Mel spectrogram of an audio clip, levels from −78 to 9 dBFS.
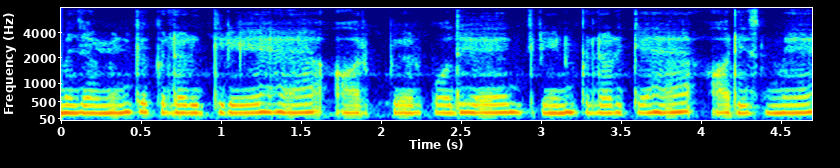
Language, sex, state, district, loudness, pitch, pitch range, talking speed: Hindi, female, Chhattisgarh, Jashpur, -18 LUFS, 205 Hz, 200-215 Hz, 190 wpm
